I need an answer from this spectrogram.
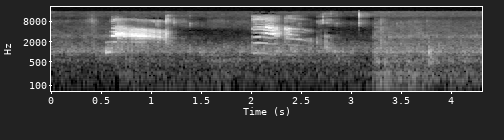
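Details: Excited rescued kitten in foster care calling while climbing up a man to his shoulder after play: two loud, high, drawn-out meows about 1.5 seconds apart, then a faint short squeak.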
